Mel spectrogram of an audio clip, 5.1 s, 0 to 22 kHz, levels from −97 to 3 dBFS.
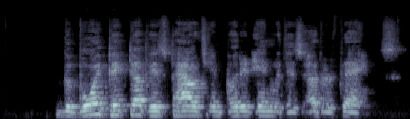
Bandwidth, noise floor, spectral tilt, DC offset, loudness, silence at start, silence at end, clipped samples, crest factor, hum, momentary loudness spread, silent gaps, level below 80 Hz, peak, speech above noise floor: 10.5 kHz; -87 dBFS; -6 dB/octave; under 0.1%; -28 LUFS; 0.7 s; 0.2 s; under 0.1%; 18 dB; none; 14 LU; none; -72 dBFS; -10 dBFS; 59 dB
